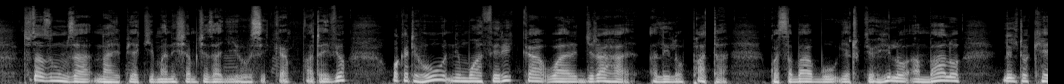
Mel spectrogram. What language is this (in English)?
Swahili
